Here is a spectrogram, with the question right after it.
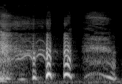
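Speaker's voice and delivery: loud squealing laugh; real giggling burst; high burst of laughter. Real, not acted. Laughing at own story.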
